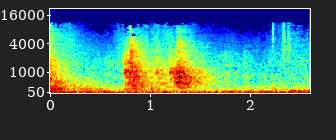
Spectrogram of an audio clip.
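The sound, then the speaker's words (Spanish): Someone tries to open the autopsy room door: two muffled, dull thuds of the handle and door in quick succession, then only faint low rumble. “Camina hasta la puerta de la sala de autopsias. Mira atrás e intenta abrirla.”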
